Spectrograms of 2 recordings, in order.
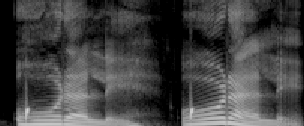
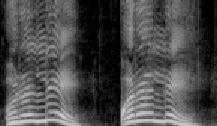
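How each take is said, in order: First: It sounds sad and less happy. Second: It sounds impatient, urging someone to hurry.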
